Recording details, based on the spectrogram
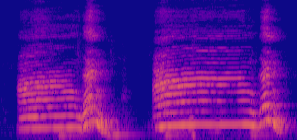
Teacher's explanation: नाक और मुंह दोनों से आवाज आ रही है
